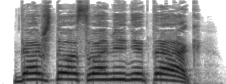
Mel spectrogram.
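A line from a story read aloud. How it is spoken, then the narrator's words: Shouting. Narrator (Russian): прокричал кто-то еще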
